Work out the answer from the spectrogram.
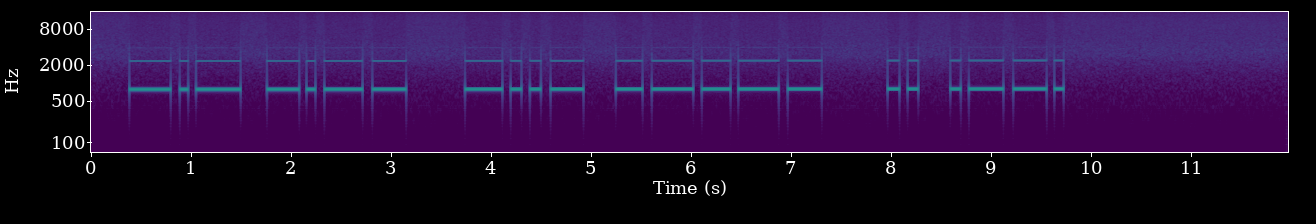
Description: Morse code, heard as a keyed tone, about 13 wpm, 790 Hz. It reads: KY X0 IP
